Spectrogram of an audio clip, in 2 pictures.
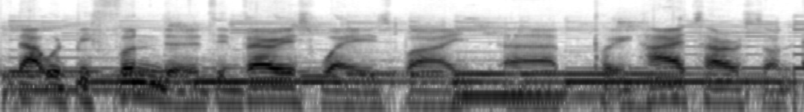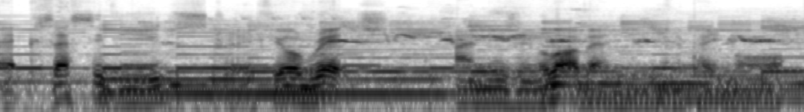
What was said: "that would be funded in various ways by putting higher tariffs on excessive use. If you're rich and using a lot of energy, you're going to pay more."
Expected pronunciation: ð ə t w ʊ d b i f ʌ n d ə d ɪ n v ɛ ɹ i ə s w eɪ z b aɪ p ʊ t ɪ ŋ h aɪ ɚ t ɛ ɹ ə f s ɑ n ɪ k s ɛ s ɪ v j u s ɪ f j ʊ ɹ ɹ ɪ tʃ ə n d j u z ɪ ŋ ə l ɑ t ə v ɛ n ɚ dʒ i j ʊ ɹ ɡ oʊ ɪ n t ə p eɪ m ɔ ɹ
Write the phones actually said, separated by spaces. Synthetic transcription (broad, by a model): ð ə t w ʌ d b i f ʌ n d ə d ɪ n v ɛ ɹ i ə s w eɪ z b aɪ p ʊ t ɪ ŋ h aɪ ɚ t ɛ ɹ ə s n ɪ k s ɛ s ɪ v j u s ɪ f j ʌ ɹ ɹ ɪ tʃ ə n j u z ɪ ŋ ə l ɑ t ə v ɛ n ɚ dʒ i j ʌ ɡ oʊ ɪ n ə p eɪ m ɔ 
